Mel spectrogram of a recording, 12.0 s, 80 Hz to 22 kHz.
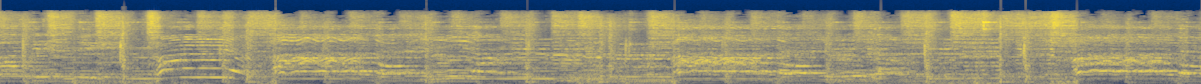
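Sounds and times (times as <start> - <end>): gospel singers in harmony: 0.0 - 12.0
keyboard with steady beat: 0.0 - 12.0.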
